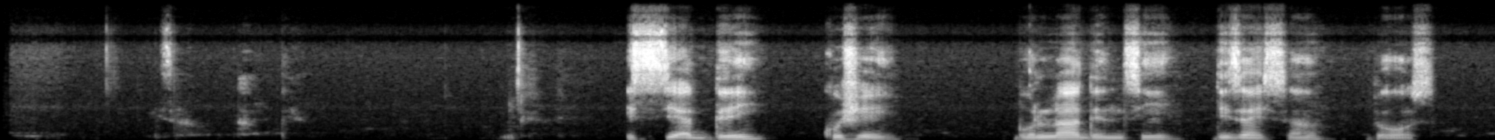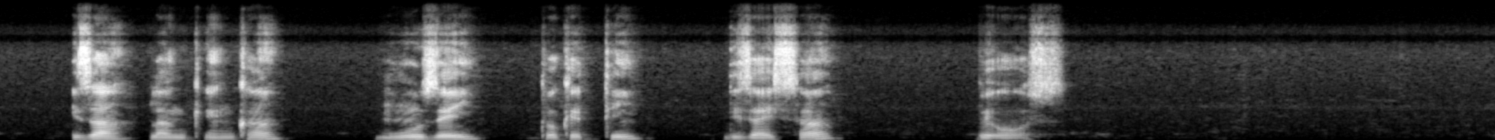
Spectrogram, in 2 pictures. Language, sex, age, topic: Gamo, male, 25-35, agriculture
